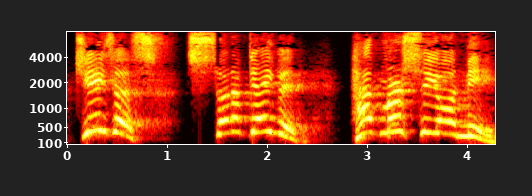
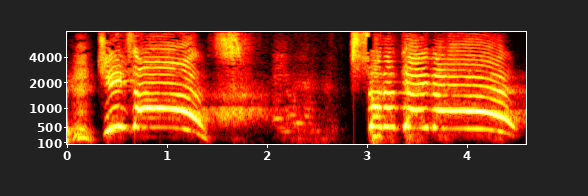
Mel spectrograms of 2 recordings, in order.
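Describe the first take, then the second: First: Higher, drawn-out plea; pleading beggar. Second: Yelling out. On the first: Blind Bartimaeus begging Jesus, a lifted plea. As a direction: call out for mercy, voice lifted. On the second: Bartimaeus yelling to Jesus over the crowd, full-voiced. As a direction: cry out over the whole crowd. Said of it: "And he yelled above all the chitter chatter". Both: Acted.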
